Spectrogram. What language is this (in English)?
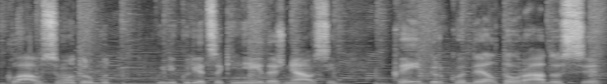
Lithuanian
